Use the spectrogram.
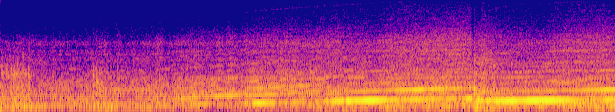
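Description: Race car engine in a racing video game climbing steadily in pitch under acceleration, with a quick shift and continued rising whine, loud and close throughout.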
